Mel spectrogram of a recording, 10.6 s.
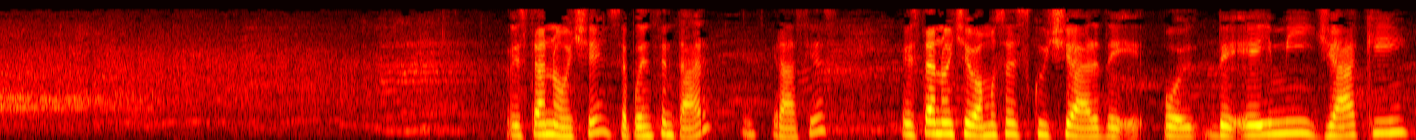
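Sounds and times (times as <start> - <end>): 
audience applauding: 0.0 - 3.2
speech: 3.8 - 10.6.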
